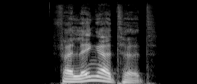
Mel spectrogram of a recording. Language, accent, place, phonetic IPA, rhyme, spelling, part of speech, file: German, Germany, Berlin, [fɛɐ̯ˈlɛŋɐtət], -ɛŋɐtət, verlängertet, verb, De-verlängertet.ogg
- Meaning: inflection of verlängern: 1. second-person plural preterite 2. second-person plural subjunctive II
